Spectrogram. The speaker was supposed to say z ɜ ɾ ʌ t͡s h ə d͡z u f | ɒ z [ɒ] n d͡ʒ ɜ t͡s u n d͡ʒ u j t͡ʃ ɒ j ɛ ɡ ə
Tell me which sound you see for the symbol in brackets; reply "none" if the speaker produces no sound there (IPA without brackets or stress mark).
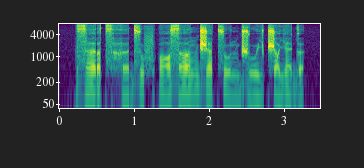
ʌ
